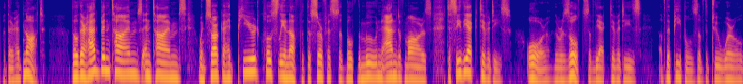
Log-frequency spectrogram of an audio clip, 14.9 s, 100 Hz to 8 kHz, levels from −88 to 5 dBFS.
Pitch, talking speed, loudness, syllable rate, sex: 135 Hz, 180 wpm, -20 LUFS, 4.9 syllables/s, male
